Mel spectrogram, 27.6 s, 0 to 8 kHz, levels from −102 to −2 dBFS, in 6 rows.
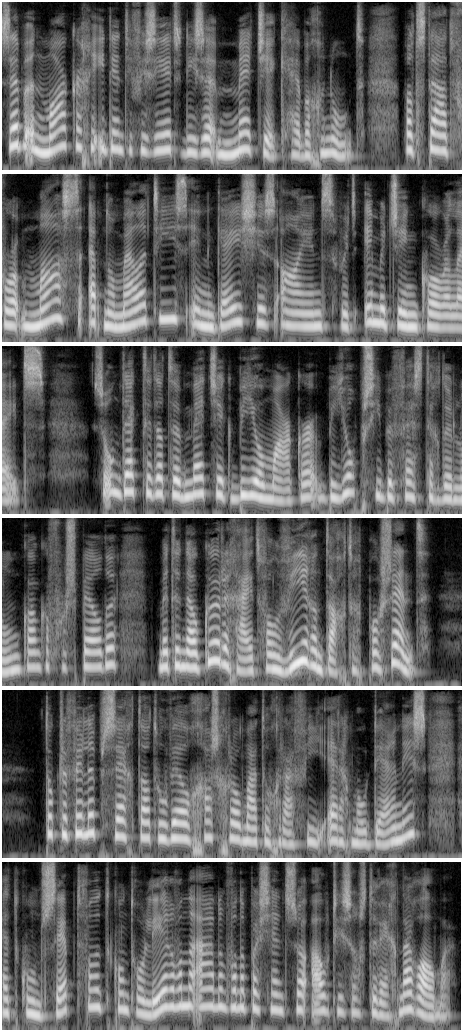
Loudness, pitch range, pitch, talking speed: -22 LUFS, 195-255 Hz, 225 Hz, 135 wpm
